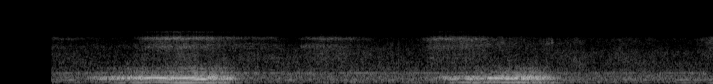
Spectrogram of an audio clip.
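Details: Loud snoring, much louder in reality, that was hard to sleep through: two long, rumbling snores about three seconds apart over a steady background hum; snoring.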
